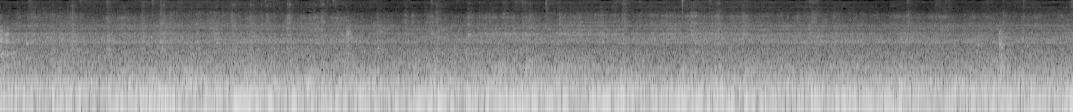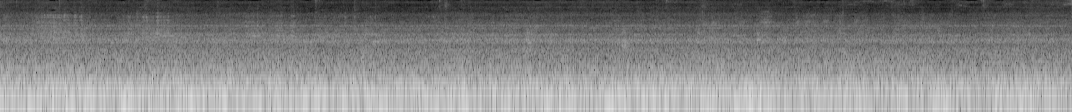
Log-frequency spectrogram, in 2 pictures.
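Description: Freight train cars, first boxcars and then centerbeam flatcars loaded with lumber, rolling past on the rails with a steady low rumble and a few faint clicks.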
